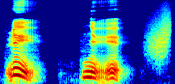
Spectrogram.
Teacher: The U sound is like the French U. Your lips should be round and pouting.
